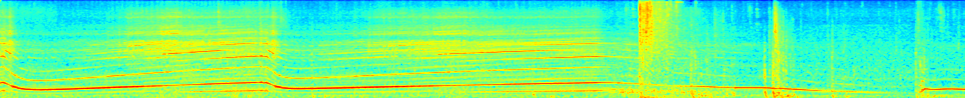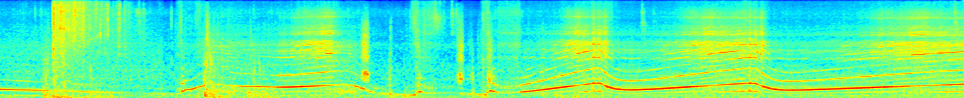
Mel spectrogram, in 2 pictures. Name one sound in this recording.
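A car engine revs high, rising through the gears and dropping between shifts.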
